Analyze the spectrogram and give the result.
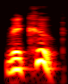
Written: recoup

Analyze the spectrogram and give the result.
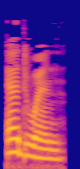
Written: edwyn

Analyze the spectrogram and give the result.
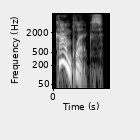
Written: complex

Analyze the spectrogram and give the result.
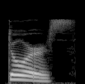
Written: doors

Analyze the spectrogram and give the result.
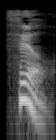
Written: thill

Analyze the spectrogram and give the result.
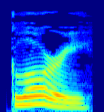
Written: glorie

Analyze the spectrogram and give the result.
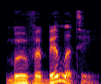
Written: movability

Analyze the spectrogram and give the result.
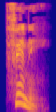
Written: finny

